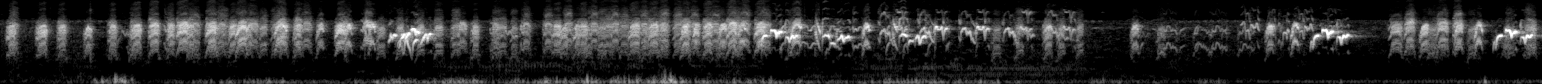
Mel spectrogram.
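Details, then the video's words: Sooty-headed bulbuls calling noisily, a lure recording for trapping: packed chattering chirps, with a few clearer whistled notes standing out, a brief lull near the eighth second, and soft low thumps underneath. "SUARA BURUNG KUTILANG RIBUT SANGAT COCOK UNTUK MASTERAN MIKAT BURUNG KUTILANG"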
